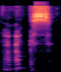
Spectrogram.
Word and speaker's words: Aks: Jen, is it pronounced axe? Axe. Yep. Wow, like an axe.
